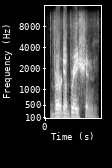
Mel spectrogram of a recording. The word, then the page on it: vertebration: American English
